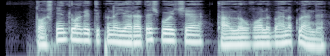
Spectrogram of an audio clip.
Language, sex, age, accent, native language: Uzbek, male, 18-24, Toshkent shahri, Uzbek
